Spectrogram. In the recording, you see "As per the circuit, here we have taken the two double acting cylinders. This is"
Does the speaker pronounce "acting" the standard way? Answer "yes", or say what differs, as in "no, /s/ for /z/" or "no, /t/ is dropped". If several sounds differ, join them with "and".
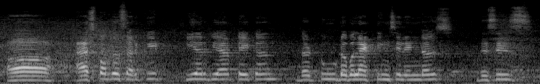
yes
